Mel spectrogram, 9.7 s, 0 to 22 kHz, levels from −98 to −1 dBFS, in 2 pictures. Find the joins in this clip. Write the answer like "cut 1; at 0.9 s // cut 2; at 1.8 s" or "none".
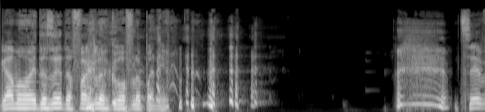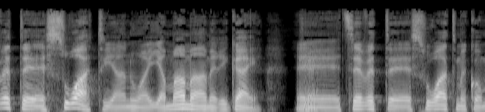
cut 1; at 4.5 s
